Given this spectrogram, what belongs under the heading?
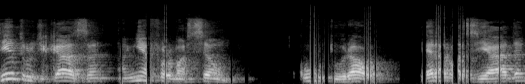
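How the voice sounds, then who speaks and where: Recorded dry and close with no echo, a man with a fairly high pitch talks at a very slow pace with ordinary pitch variation. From Brazil, Minas Gerais (Juiz de Fora). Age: 80s+. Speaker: psychologist and lawyer. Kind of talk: biographical interview. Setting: online live stream.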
